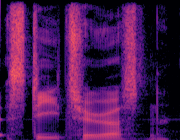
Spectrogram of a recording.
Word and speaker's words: Stig Thøgersen: His name, I'll pronounce it in Danish because I am Danish. I have an advantage here. Is Stig Thøgersen, and he's a professor of Chinese studies at Aarhus University.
